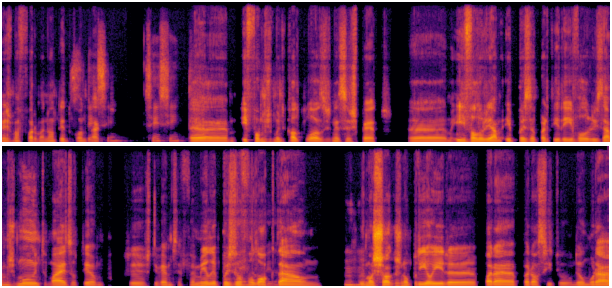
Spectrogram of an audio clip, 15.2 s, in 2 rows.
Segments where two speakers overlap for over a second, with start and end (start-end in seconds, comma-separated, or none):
none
